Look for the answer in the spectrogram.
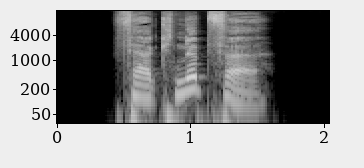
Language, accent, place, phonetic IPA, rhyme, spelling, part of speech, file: German, Germany, Berlin, [fɛɐ̯ˈknʏp͡fə], -ʏp͡fə, verknüpfe, verb, De-verknüpfe.ogg
- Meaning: inflection of verknüpfen: 1. first-person singular present 2. first/third-person singular subjunctive I 3. singular imperative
